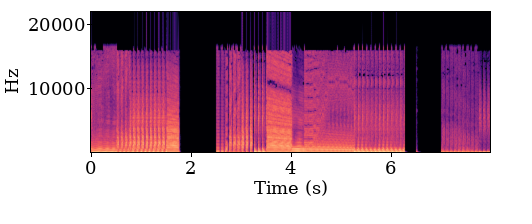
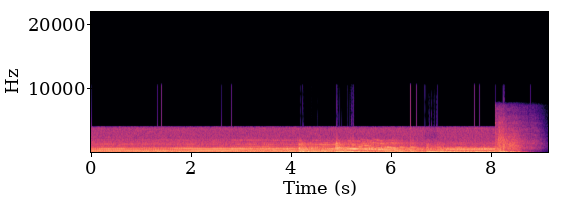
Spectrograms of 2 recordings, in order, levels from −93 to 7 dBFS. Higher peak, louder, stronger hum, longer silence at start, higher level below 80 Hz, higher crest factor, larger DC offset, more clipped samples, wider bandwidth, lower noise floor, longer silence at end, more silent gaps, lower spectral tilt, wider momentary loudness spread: about the same, 0 dBFS vs 0 dBFS; first, -10 LUFS vs -14 LUFS; neither; about the same, 0 s vs 0 s; about the same, -20 dBFS vs -16 dBFS; about the same, 12 dB vs 12 dB; neither; second, under 0.1% vs 0.1%; first, 17.5 kHz vs 6.2 kHz; first, under -90 dBFS vs -36 dBFS; second, 0 s vs 0.3 s; first, 1.80-2.50 s, 6.32-6.50 s, 6.59-7.00 s vs none; second, -4.5 dB/octave vs -9 dB/octave; first, 14 LU vs 7 LU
